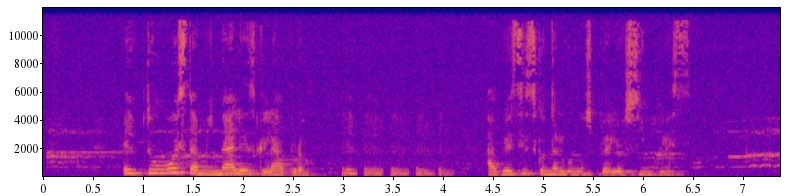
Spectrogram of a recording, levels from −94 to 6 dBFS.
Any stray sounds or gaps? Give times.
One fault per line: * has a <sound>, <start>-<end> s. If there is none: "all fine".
* has a laugh, 3.0-4.1 s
